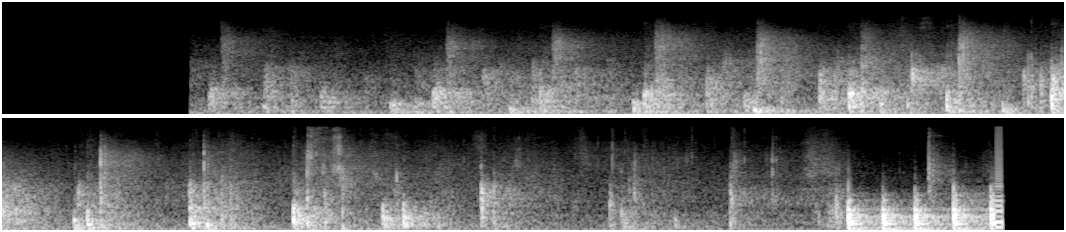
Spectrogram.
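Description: High heels click on a hard floor as people walk.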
